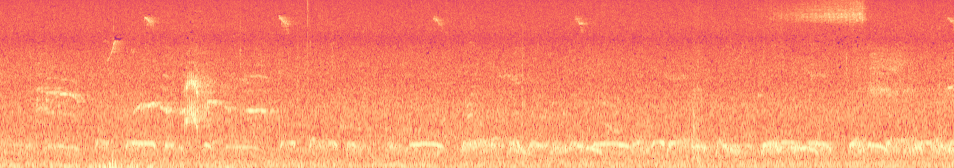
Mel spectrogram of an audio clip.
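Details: A beaver at Luther See gives a steady run of whiny, wavering, mid-pitched calls that rise and fall almost without pause.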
